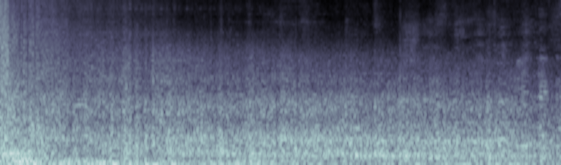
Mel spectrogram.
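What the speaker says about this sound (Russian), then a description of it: "Запах пороха, грохот орудий и боевой настрой." Artillery guns firing during military command and mobilization exercises produce a loud, sustained rumbling roar that begins with a heavy blast and slowly fades.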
